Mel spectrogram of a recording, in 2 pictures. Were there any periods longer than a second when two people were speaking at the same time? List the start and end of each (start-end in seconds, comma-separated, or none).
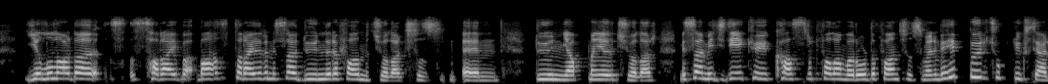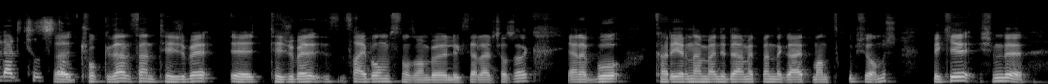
none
